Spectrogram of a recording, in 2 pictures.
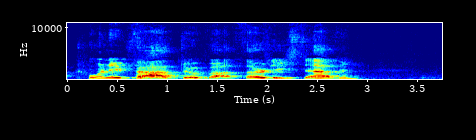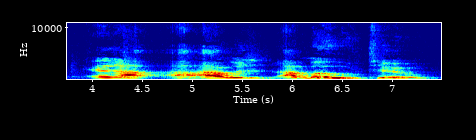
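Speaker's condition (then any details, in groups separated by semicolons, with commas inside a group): Cerebral palsy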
